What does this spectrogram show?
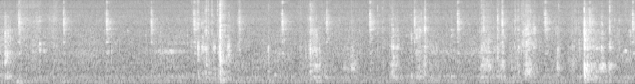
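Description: Faint, irregular crunches and clicks of someone chewing crispy fried popcorn chicken with her mouth closed, with small touches of fingers picking pieces off the plate.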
